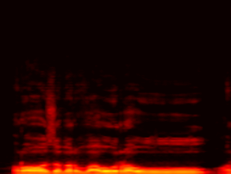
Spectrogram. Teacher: رو کے اوپر زبر ہے اس لیے اس کو پر کر کے پڑھیں گے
